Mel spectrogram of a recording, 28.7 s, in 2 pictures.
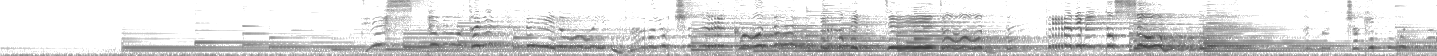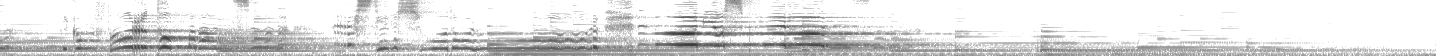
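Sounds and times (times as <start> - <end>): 
recitative singing: 3.6 - 23.8.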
